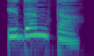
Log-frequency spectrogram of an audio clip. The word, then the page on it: ಇದಂತ: kannada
